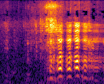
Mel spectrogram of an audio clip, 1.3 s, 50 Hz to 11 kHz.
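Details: Mini Alpine goat on a homestead where a black F4 buckling with white-frosted ears and nose was born in the woods on March 13, 2021; a short, wavering bleat of rapid pulses lasting about half a second.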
